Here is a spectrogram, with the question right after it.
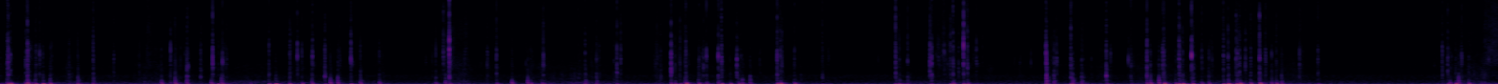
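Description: Typing on a MacBook Pro keyboard, its plastic keys under a thin pink patterned silicone cover, struck with the tips of long acrylic nails. The result is a steady run of short, dull, muffled taps with bright clicky edges, bunched into quick bursts and brief pauses over a low background hum.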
